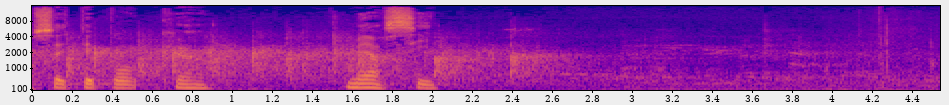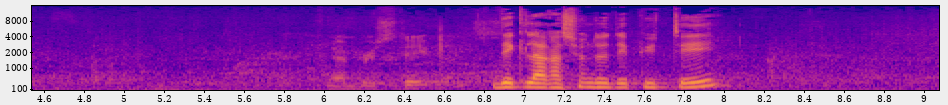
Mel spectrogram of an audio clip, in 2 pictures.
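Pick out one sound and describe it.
A man speaks formally through a microphone in a large echoing hall.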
